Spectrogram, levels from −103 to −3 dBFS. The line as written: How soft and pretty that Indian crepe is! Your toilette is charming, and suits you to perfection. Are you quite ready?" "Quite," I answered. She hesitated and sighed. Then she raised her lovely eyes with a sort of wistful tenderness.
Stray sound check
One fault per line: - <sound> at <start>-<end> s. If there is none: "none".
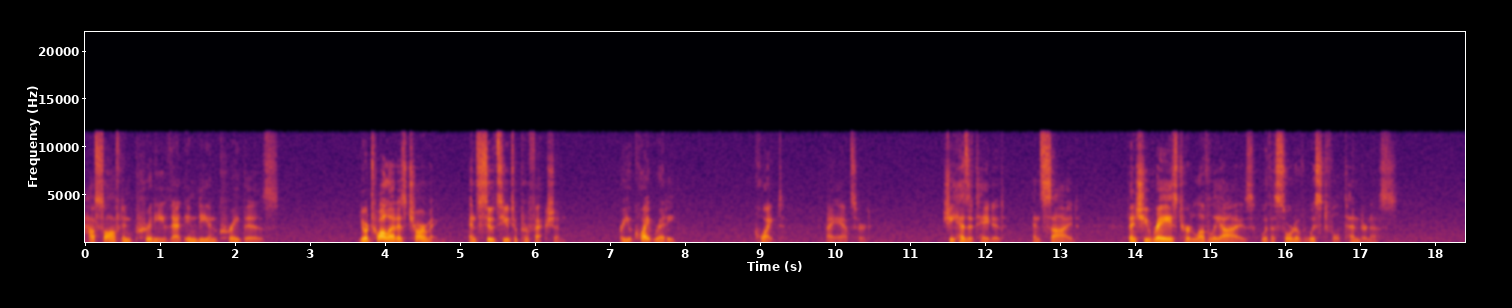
none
